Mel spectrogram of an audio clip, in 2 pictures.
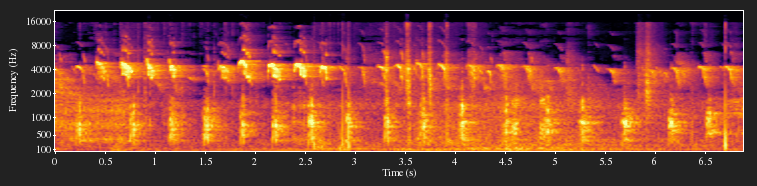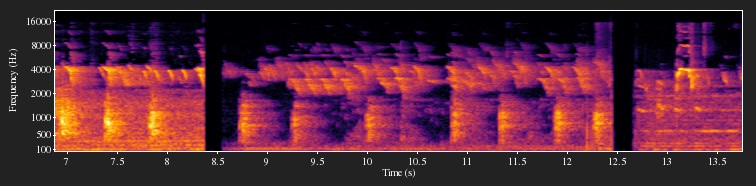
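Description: Chickens and newly hatched chicks on a small rooster farm give a dense, continuous chorus of clucks and high chirps, loud and close at first, then thinner and quieter toward the end.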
